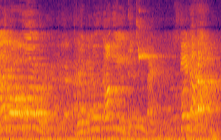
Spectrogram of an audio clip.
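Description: Voices shouting and calling out across a gymnasium, with bursts of shouted calls; the words are not clear.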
